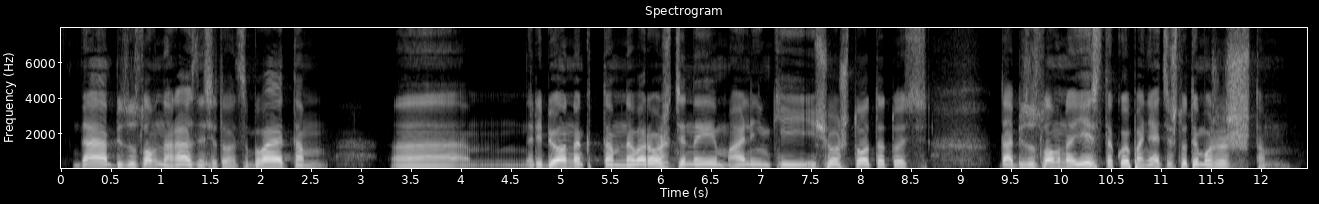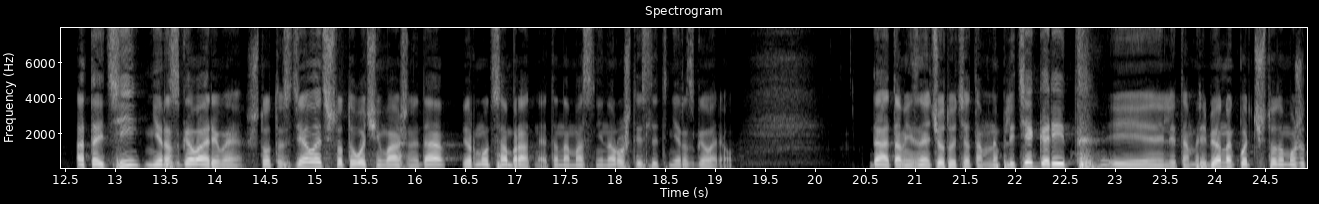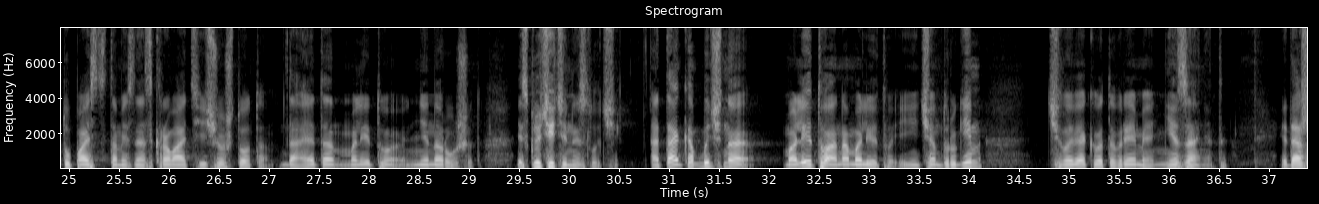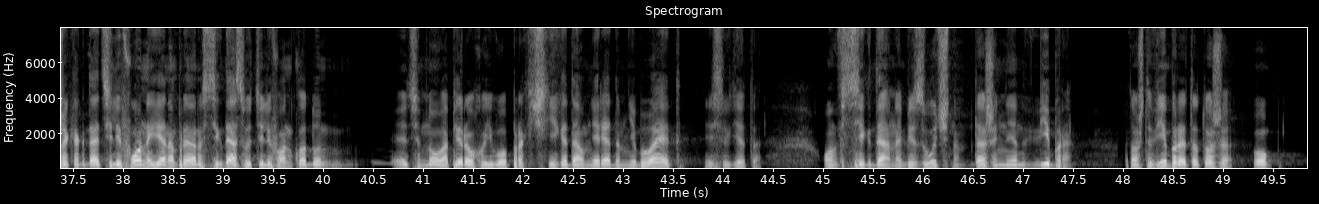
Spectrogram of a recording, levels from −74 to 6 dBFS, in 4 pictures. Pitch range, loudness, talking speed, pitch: 115-150 Hz, -16 LUFS, 150 wpm, 130 Hz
